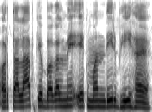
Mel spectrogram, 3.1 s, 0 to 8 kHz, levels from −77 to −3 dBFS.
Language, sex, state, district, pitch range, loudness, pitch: Hindi, male, Jharkhand, Garhwa, 155-170 Hz, -11 LUFS, 160 Hz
